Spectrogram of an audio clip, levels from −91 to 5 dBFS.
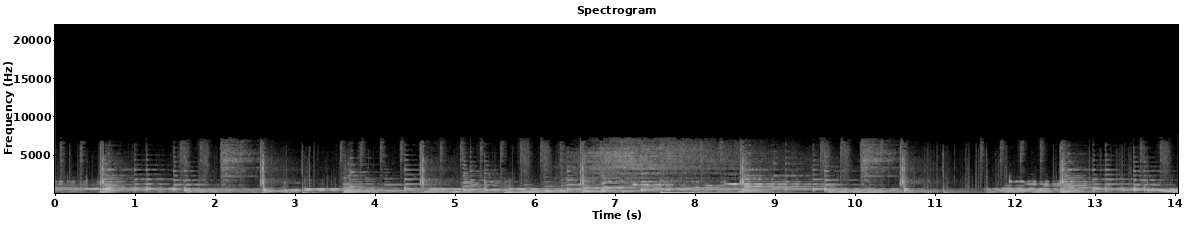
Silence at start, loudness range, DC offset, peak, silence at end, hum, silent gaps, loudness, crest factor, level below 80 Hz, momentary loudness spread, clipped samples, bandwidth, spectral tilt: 0 s; 3 LU; under 0.1%; -12 dBFS; 0 s; none; none; -32 LUFS; 20 dB; -42 dBFS; 7 LU; under 0.1%; 7.6 kHz; -5.5 dB/octave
